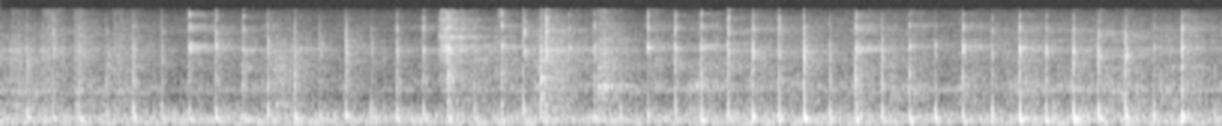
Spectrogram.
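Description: Footsteps on a hardwood gym floor: a run of quick light taps, about four a second, growing louder in the second half.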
